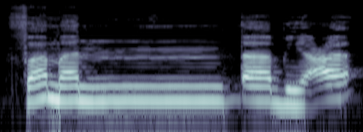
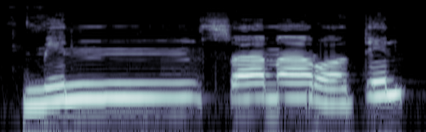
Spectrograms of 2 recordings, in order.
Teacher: تا حروف ہلکی میں سے نہیں ہے، حمزہ، ہا، عین، حا، غین، خا میں سے نہیں ہے تو یہاں پر ہم غنہ کریں گے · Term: اخفا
